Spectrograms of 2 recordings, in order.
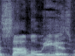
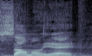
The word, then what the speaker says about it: sommelier: This is probably the worst pronunciation I've ever heard of sommelier. Sommelier. – I thought it was like chandelier with Sam instead of Shan. – Oh, God. Let's earmark this and give him the correct pronunciation of sommelier.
